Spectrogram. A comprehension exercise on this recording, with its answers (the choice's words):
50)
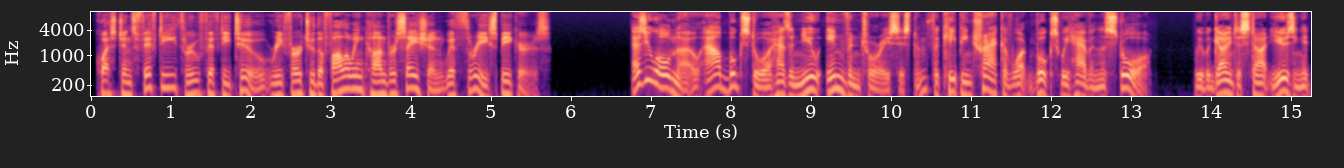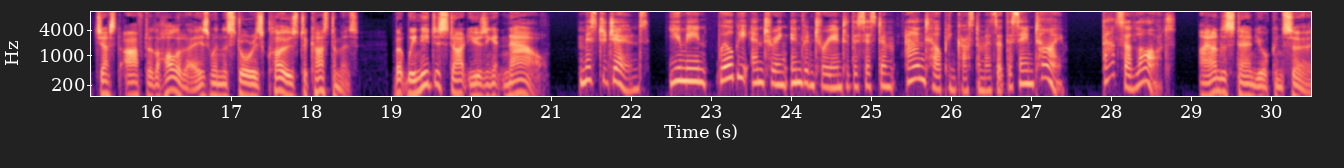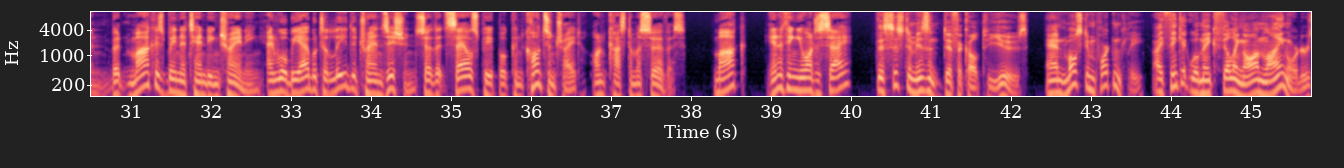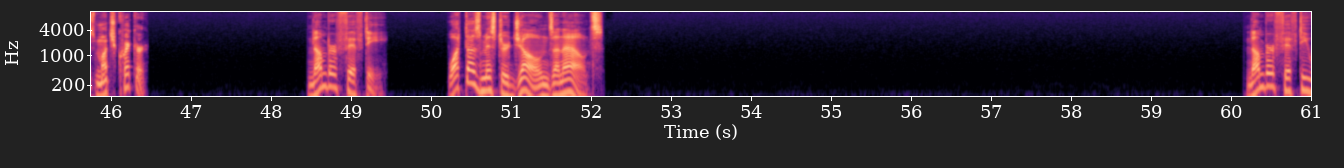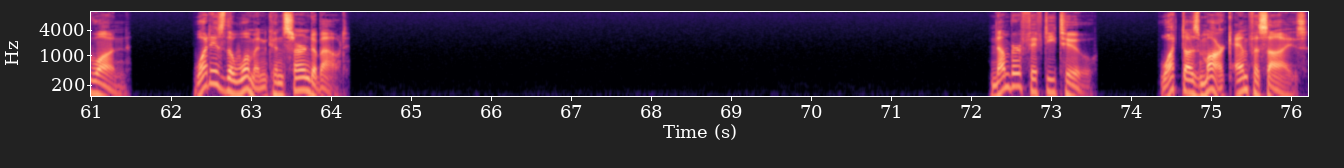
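What does Mr. Jones announce?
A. A change of plans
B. A book-signing event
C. New store hours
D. A price change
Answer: A change of plans

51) What is the woman concerned about?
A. The accuracy of some software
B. An increased workload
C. Customer complaints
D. Running out of supplies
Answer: An increased workload

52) What does Marc emphasize?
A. Reduced operating expenses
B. Greater inventory availability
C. The efficiency of a new system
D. The need for extra training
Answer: The efficiency of a new system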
